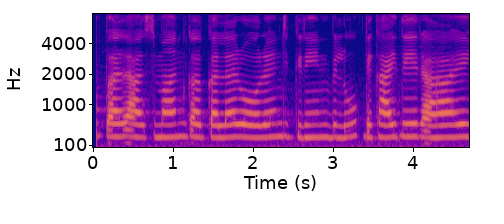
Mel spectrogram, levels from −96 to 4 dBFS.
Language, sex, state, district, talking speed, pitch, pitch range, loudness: Hindi, female, Chhattisgarh, Kabirdham, 140 wpm, 275 Hz, 270-280 Hz, -35 LUFS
